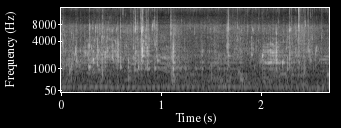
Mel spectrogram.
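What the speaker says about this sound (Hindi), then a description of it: "और अब इसमें पानी डाल देते हैं" Water poured from a glass into a cooking pot of goat trotters for village-style mutton paya, a soft trickling splash that rises and falls for a few seconds at moderate level, with no voices.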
